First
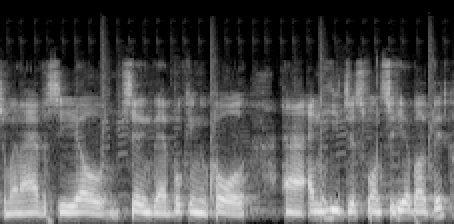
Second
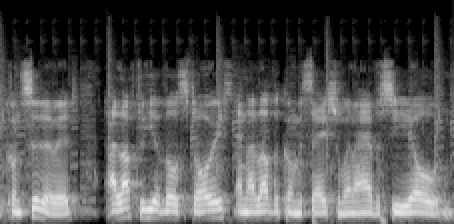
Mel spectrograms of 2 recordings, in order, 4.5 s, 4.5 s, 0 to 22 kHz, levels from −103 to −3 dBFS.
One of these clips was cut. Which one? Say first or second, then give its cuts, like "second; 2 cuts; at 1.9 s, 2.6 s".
second; 2 cuts; at 1.1 s, 2.3 s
